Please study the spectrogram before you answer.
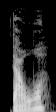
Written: DAVRE

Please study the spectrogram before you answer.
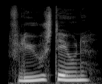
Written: flyvestævne

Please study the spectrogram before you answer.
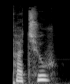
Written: partout

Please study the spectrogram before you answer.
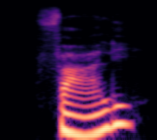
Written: farlig

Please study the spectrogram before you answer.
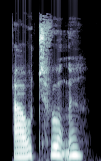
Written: aftvinge

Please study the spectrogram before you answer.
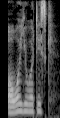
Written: overjordisk

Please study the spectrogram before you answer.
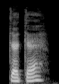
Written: gaga

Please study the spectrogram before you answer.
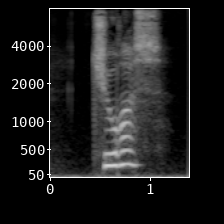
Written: churros

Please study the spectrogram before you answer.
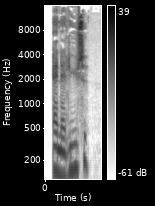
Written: analyse

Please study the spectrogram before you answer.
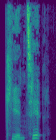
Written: klientel

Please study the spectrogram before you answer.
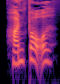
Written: håndbåren

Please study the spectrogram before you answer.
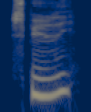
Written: spydig

